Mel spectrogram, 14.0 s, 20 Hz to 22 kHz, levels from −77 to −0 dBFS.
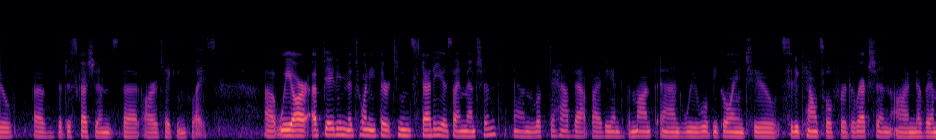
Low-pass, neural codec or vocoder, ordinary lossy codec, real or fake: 7.2 kHz; codec, 44.1 kHz, 7.8 kbps, Pupu-Codec; MP3, 64 kbps; fake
